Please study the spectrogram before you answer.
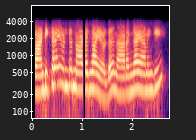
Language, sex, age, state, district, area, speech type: Malayalam, female, 30-45, Kerala, Kottayam, urban, conversation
